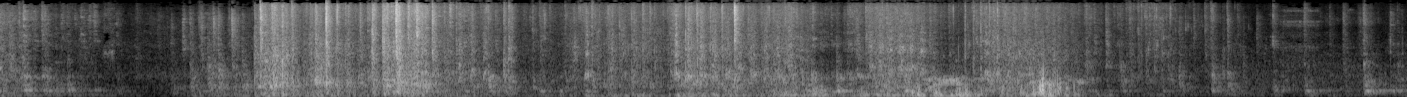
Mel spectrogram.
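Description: Racing pigeons cooing in a loft, a busy low chorus from about two seconds in that fades off over the last few seconds.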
